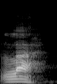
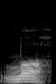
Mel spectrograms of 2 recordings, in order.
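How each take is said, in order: First: The L is light and thin. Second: The L is heavy and thick. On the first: The speaker calls it wrong. "bukan lah" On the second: The speaker calls it right. "dibaca tebal loh"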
